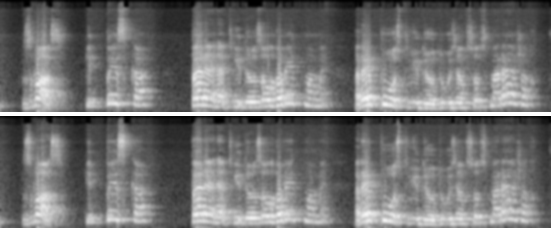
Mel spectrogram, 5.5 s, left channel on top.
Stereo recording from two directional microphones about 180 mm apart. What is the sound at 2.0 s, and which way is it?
Speech, 10° right (ahead or behind).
